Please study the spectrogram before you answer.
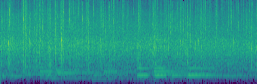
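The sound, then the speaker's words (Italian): Applause from a choir-festival audience as nine choir directors are brought forward to be honoured: sustained crowd clapping runs throughout at a fairly even level. “Facciamo anche un applauso, per piacere, grazie.”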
